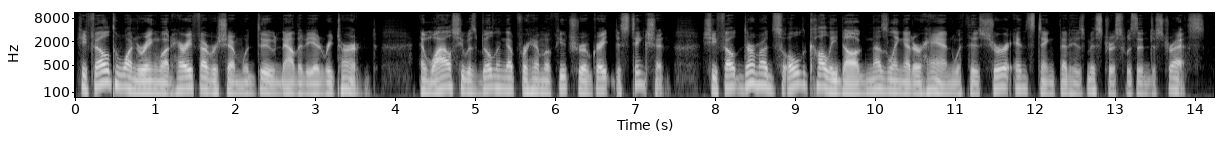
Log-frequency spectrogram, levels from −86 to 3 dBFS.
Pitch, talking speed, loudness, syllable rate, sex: 105 Hz, 200 wpm, -19 LUFS, 5.0 syllables/s, male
